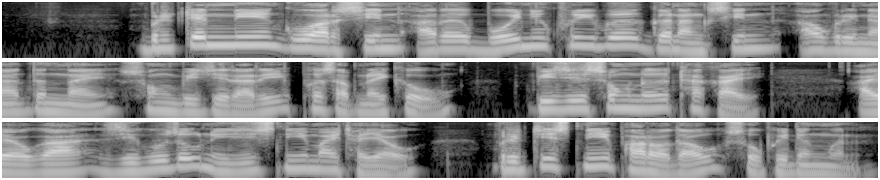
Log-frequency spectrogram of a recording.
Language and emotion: Bodo, neutral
